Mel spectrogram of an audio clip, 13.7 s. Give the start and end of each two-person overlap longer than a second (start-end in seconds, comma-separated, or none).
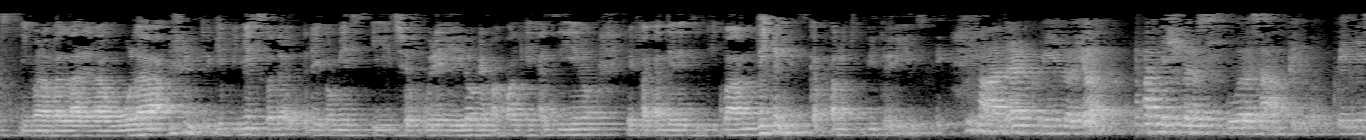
none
